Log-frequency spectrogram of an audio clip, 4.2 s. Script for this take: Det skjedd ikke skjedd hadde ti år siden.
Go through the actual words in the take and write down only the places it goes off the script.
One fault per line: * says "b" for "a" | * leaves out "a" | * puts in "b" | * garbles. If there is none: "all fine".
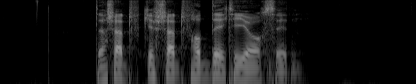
all fine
